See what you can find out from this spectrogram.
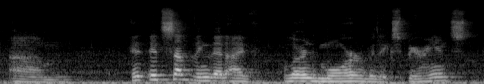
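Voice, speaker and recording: A touring blues singer and guitarist with a scratchy voice, answering interview questions in a relaxed, thoughtful way and often pausing on "um". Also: male voice, mid-range voice. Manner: relaxed and thoughtful, many ums, restarts now and then.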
